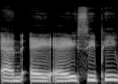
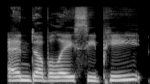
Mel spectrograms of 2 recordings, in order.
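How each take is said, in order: First: Each A is named separately, one by one. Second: The two A's are said as 'double A'. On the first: "we don't say N A A C P" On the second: "we say double A"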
